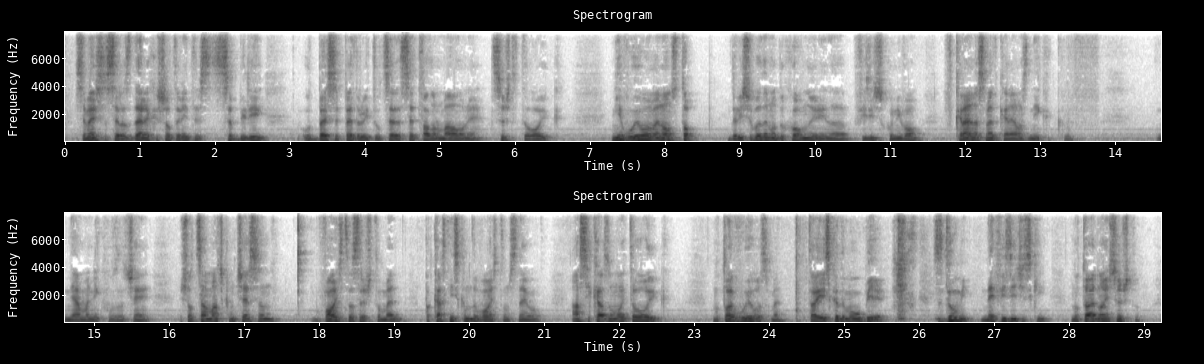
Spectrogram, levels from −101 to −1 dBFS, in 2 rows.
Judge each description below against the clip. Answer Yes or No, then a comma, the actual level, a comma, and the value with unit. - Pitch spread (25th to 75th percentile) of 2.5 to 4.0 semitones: Yes, average, 3.7 semitones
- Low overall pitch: Yes, low, 115 Hz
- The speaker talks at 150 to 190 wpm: Yes, average, 160 wpm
